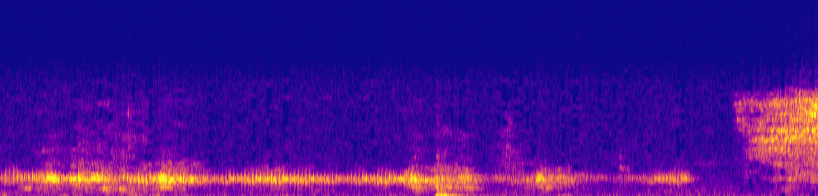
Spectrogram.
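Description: Electronic hum from a lit toy lightsaber's sound board: one steady tone that wavers a little as the blade moves, then stops about five seconds in. A soft thump, most likely a foot landing during the move, comes about three seconds in.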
